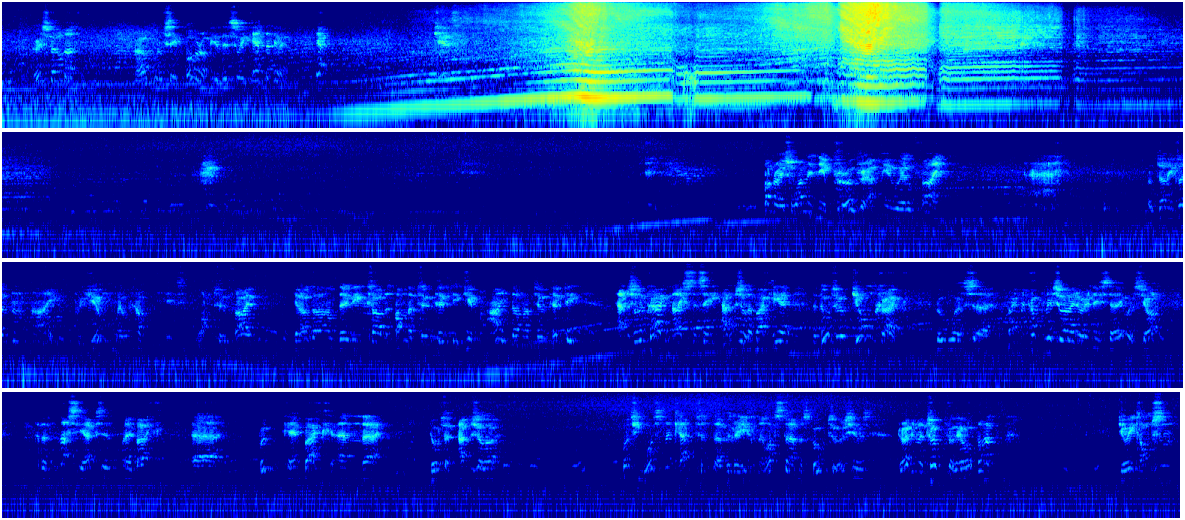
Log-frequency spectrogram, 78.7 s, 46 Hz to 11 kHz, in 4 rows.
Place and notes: {"title": "Jacksons Ln, Scarborough, UK - gold cup 2022 ... lightweight practice ...", "date": "2022-09-16 09:41:00", "description": "the steve henshaw gold cup ... lightweight practice ... dpa 4060s clipped to bag to zoom h5 ...", "latitude": "54.27", "longitude": "-0.41", "altitude": "144", "timezone": "Europe/London"}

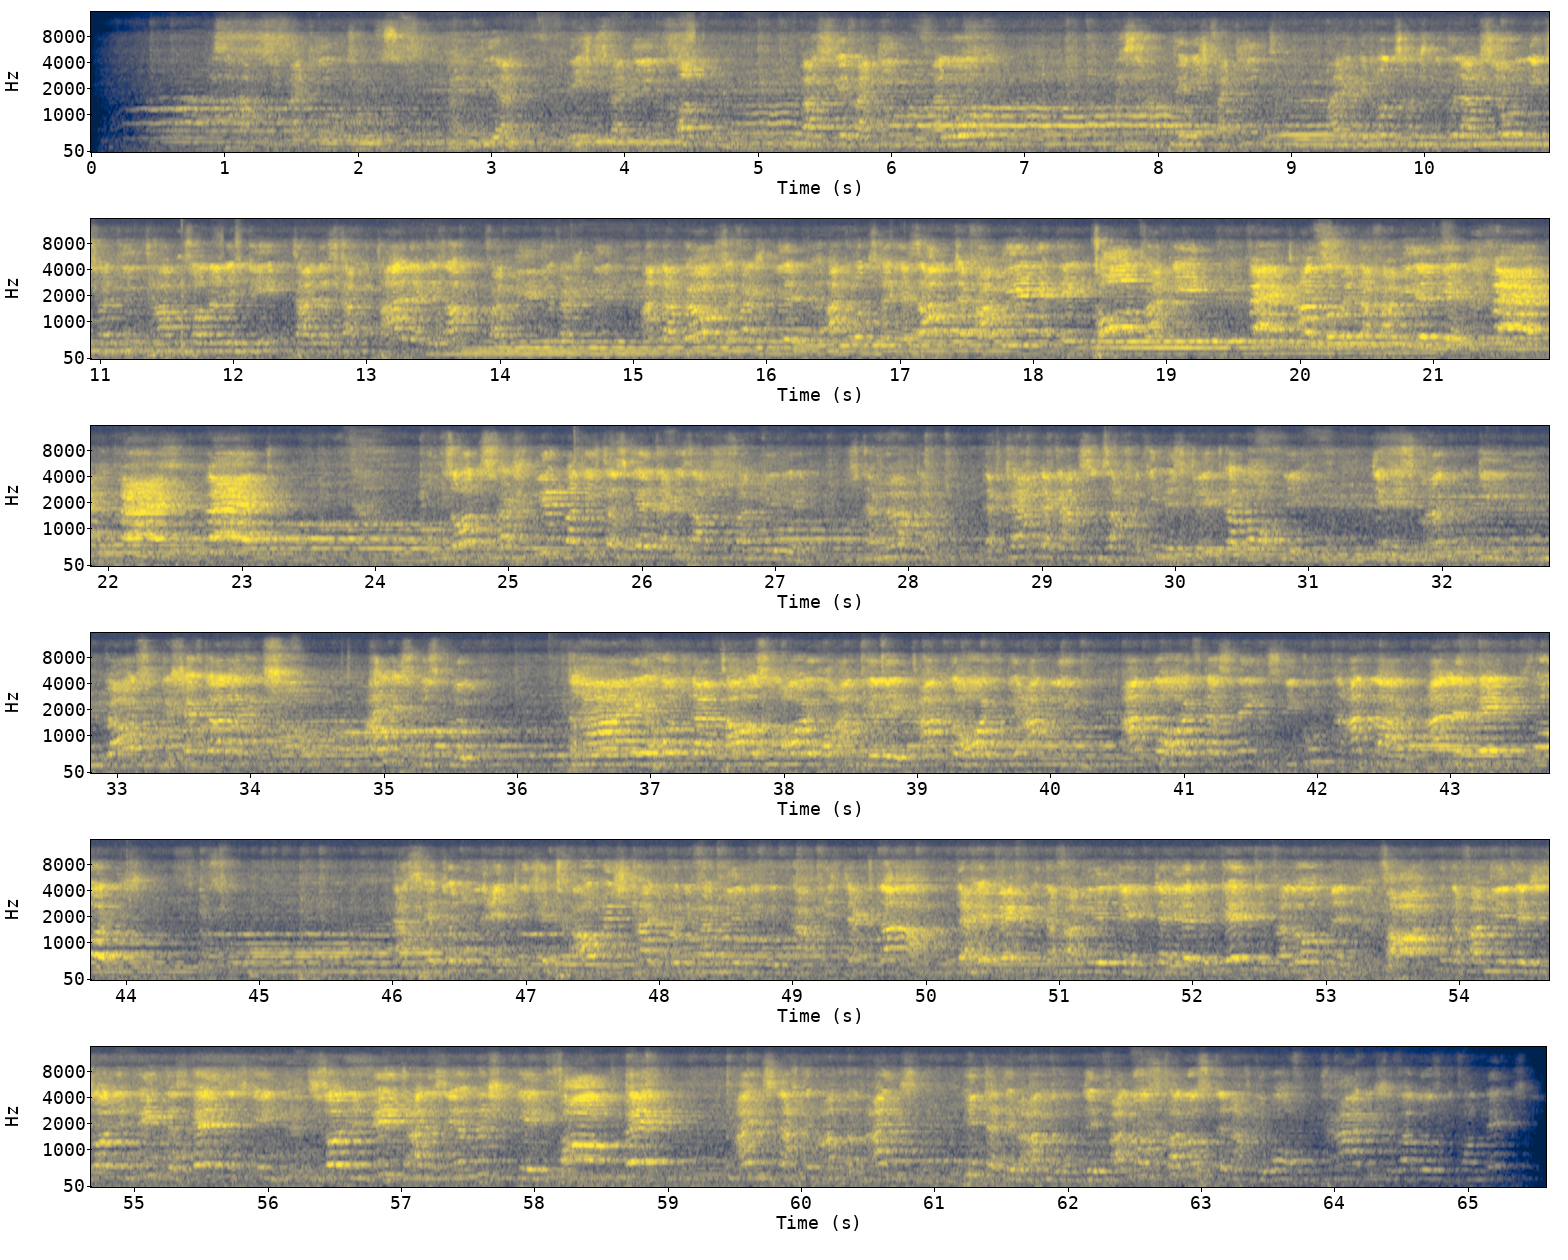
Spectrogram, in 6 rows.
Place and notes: {"title": "schauspiel köln - chor der kleinanleger / choir of small investors", "date": "2009-06-04 22:50:00", "description": "chor der kleinanleger aus elfriede jelineks theaterstück über die finazkrise - die kontrakte des kaufmanns -\nchoir of small investors, theater play by elfriede jelinek about the finacial crisis", "latitude": "50.94", "longitude": "6.95", "altitude": "61", "timezone": "Europe/Berlin"}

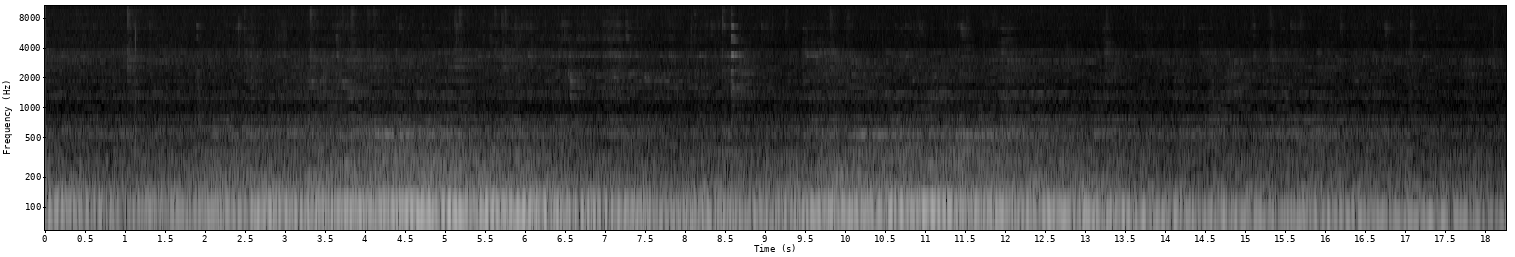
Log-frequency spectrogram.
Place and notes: {"title": "chimney guide wire, Mooste", "date": "2010-06-15 18:06:00", "description": "recorded with a contact mic", "latitude": "58.16", "longitude": "27.20", "altitude": "51", "timezone": "Europe/Tallinn"}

